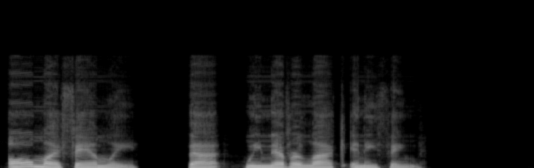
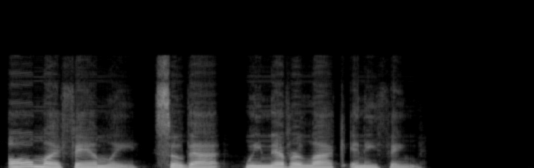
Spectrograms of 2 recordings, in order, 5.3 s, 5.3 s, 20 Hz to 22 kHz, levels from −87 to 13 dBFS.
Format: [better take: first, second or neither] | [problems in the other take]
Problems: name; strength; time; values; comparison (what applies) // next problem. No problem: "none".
second | audio cutting out; at 1.5 s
